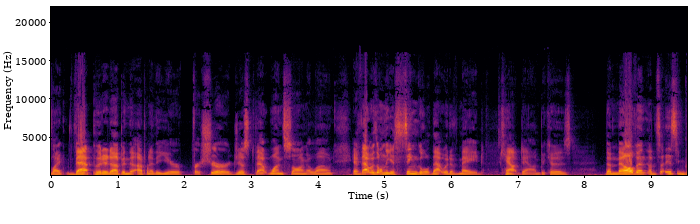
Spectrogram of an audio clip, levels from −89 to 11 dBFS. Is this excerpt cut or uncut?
cut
